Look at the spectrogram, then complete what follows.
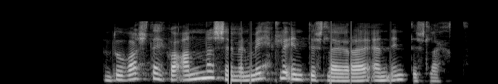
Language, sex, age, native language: Icelandic, female, 20-29, Icelandic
